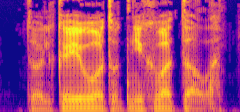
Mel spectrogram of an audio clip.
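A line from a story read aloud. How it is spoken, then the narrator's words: Startled grumble. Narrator (Russian): проворчал Тед в первый миг, тоже вздрогнувший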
